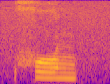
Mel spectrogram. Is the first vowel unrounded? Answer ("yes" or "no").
no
